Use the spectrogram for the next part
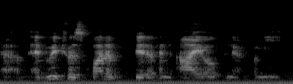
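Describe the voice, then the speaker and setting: A man's voice: on the low side, a little fast, bright, forceful tone, slight background noise, poor audio. A man in his thirties from Malaysia, a guest on an interview over a video call, talking thoughtfully with many fillers and restarts.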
